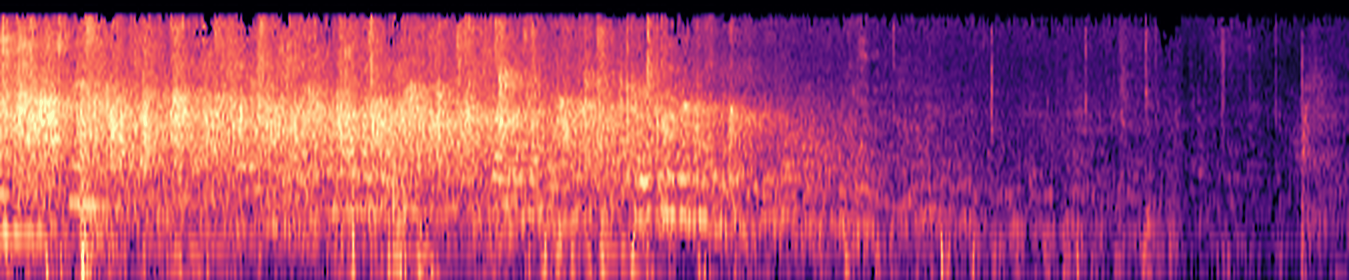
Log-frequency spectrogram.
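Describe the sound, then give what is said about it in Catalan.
A crowd in the hall of IES Llombai in Borriana claps after live music by first-year ESO students using their mobile phones as instruments, a dense burst of applause that stays strong for several seconds, then thins into scattered, fading claps with faint voices murmuring underneath. “aplaudiment.”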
